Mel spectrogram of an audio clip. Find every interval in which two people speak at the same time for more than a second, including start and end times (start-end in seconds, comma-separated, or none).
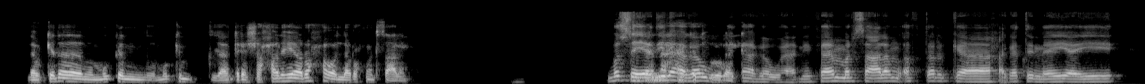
6.3-7.5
